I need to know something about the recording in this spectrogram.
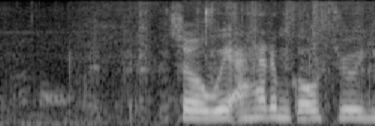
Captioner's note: sawing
